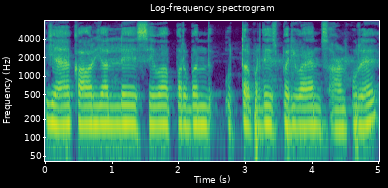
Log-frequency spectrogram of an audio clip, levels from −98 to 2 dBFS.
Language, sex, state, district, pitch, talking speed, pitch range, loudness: Hindi, male, Uttar Pradesh, Saharanpur, 165 Hz, 110 wpm, 160-165 Hz, -15 LUFS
